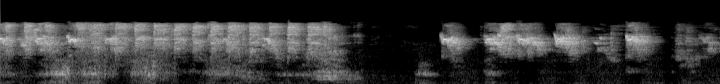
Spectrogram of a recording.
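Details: Budgerigars in a breeding room: a run of fast, warbled chirps, a brief silence, then separate sharp chirp bursts in quick succession.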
